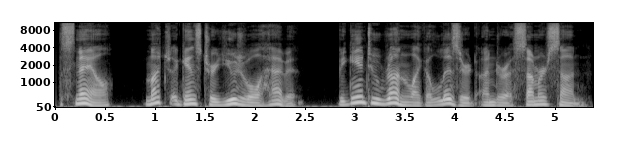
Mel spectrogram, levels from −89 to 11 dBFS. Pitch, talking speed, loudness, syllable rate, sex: 130 Hz, 190 wpm, -18 LUFS, 5.1 syllables/s, male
